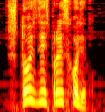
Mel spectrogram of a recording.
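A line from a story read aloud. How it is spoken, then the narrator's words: Loud question. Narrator (Russian): громко спросил Локсли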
